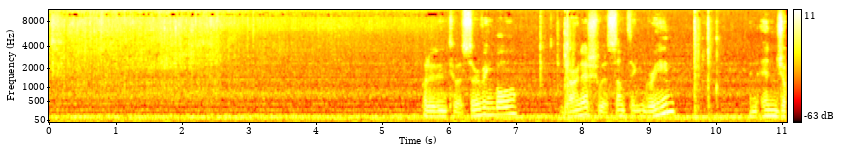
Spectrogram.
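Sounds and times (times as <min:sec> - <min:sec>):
faint sizzling: 0:00.0 - 0:11.0
kitchen hum and hiss: 0:00.0 - 0:11.0.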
